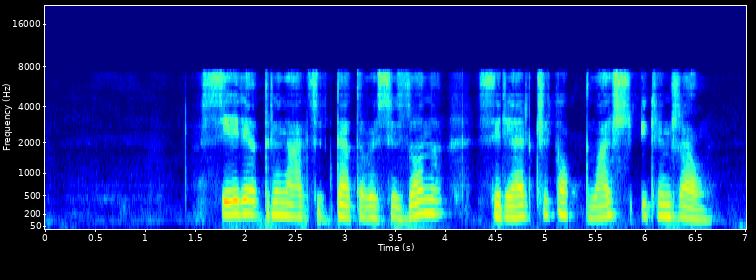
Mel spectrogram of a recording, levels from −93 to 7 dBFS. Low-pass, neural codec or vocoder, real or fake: 7.2 kHz; codec, 24 kHz, 1 kbps, SNAC; fake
